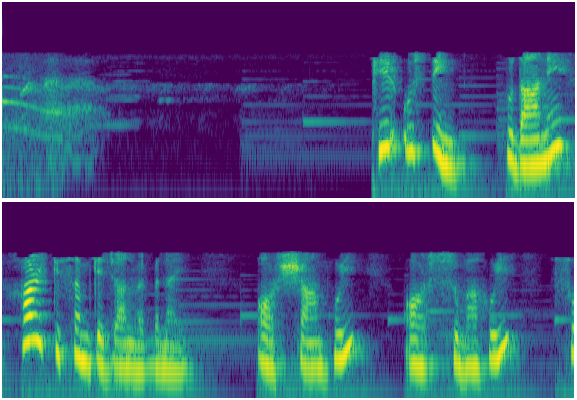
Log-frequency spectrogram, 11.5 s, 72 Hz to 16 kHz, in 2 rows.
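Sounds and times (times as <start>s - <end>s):
cat meowing: 0.0s - 1.6s
speech: 3.8s - 7.7s, 8.3s - 11.4s.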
